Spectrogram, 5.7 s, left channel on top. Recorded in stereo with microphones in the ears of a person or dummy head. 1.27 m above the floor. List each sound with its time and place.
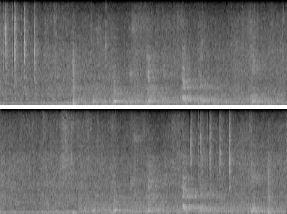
1.6 s running footsteps: 50° left (ahead or behind), 3.5 m; by 5.7 s 40° left (ahead or behind), 8 m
